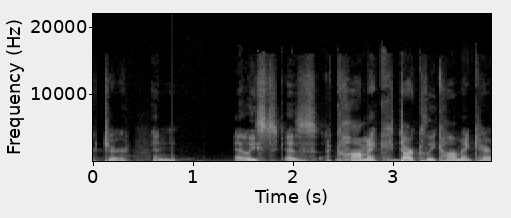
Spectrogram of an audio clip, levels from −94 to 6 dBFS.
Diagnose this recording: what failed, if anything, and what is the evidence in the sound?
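A repeated buffer at the driver/buffer stage: new samples arrived late, so the last 11 ms block replayed, which fits a 512-sample buffer. At 0.79–0.81 s one slice of speech plays three times, and at 2.33 s one doubles. Each join is hard, giving a brief buzzy stutter.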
